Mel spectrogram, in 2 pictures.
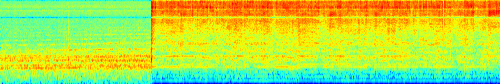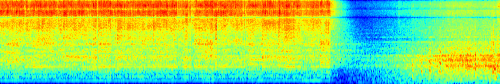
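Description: High-voltage arcs from a large Tesla coil striking a man's metal mesh Faraday suit: a loud, dense crackling buzz with a steady low hum under it. It starts abruptly about three seconds in and cuts off suddenly near the end.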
